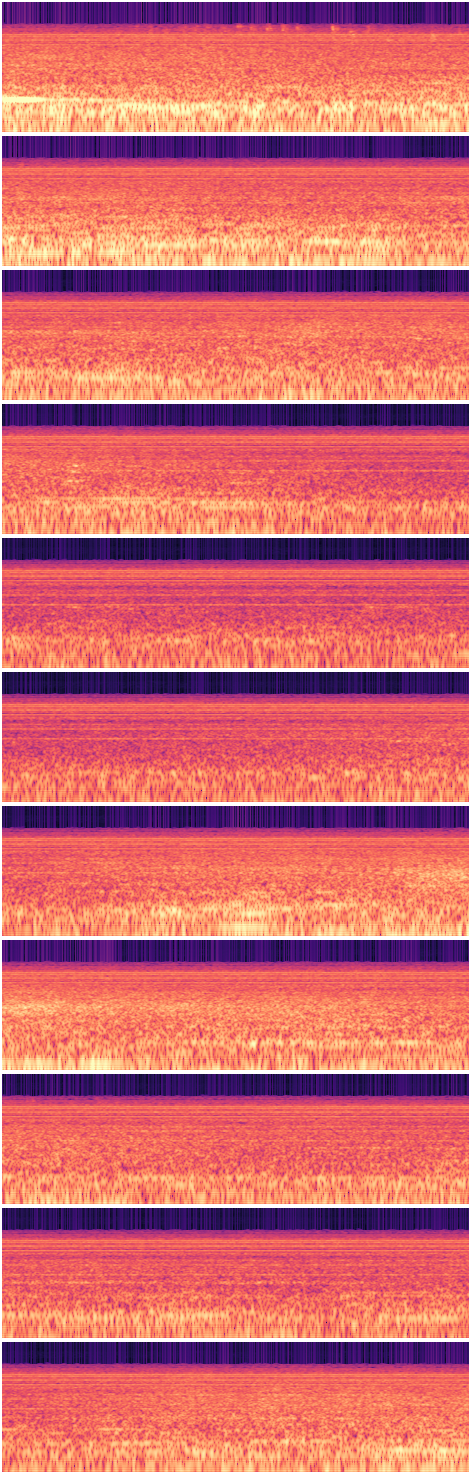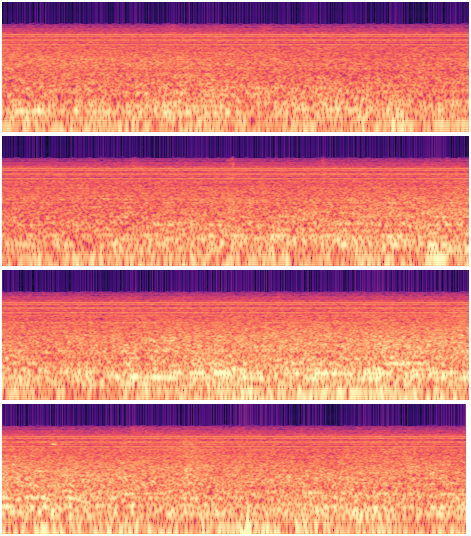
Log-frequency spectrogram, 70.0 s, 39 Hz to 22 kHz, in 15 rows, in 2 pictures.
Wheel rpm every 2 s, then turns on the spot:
0, 0, 0, 0, 0, 0, 0, 0, 0, 0, 0, 0, 0, 0, 0, 0, 0, 0, 0, 0, 0, 0, 0, 0, 0, 0, 0, 0, 0, 0, 0, 0, 0, 0, 0.
none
